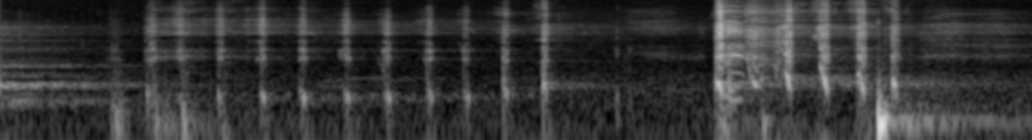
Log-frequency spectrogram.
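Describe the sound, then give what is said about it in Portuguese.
A voice imitating sobbing on the phone with a quick, rhythmic series of about ten short gasping catches, then pauses before a louder, more strained burst of sob-like crying. “Eu só queria que alguém me ligasse soluçando do outro lado do, do telefone.”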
